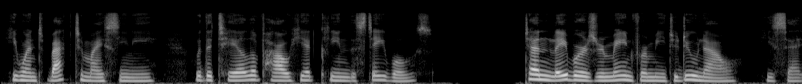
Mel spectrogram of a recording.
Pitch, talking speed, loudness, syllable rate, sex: 180 Hz, 185 wpm, -22 LUFS, 4.7 syllables/s, female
